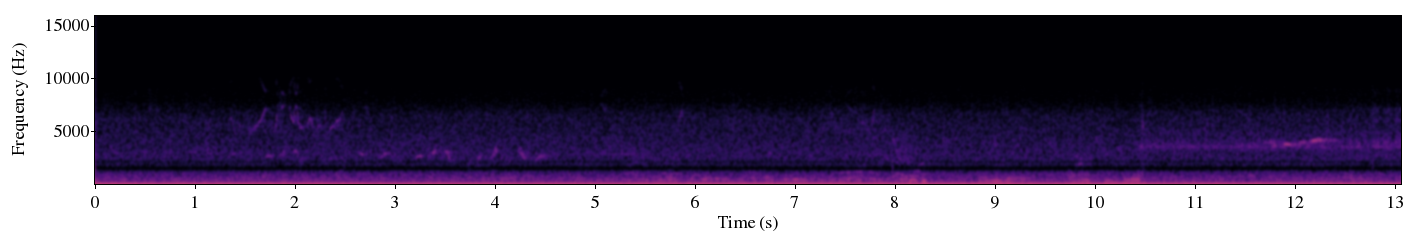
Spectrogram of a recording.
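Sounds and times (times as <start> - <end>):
birds chirping: 0.0 - 13.0
steady background hiss: 0.0 - 13.0.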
